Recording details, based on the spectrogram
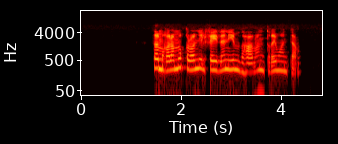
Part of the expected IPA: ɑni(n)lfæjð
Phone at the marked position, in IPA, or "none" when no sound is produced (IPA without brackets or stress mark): none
